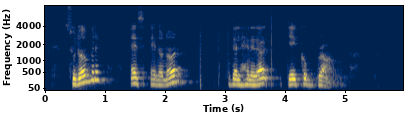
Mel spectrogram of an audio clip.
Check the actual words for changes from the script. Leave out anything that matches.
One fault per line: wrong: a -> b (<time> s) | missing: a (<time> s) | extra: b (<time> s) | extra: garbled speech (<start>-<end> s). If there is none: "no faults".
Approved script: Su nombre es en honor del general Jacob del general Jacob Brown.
missing: del general Jacob (4.5 s)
